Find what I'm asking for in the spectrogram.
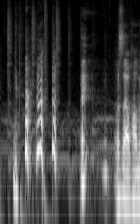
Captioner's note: laughs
